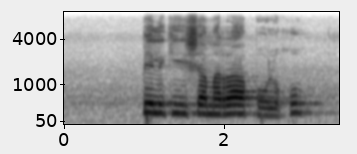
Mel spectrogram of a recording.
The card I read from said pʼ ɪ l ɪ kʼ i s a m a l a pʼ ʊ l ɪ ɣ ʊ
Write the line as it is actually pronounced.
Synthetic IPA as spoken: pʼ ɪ l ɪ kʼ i ʃ a m a r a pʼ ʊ l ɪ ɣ ʊ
